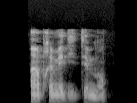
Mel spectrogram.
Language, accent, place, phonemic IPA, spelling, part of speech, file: French, France, Lyon, /ɛ̃.pʁe.me.di.te.mɑ̃/, impréméditément, adverb, LL-Q150 (fra)-impréméditément.wav
- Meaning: unpremeditatedly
